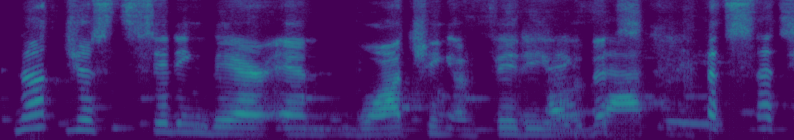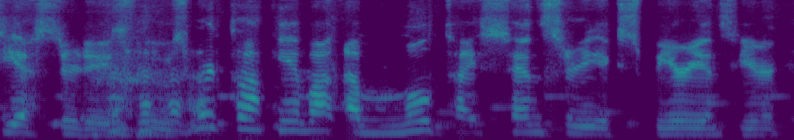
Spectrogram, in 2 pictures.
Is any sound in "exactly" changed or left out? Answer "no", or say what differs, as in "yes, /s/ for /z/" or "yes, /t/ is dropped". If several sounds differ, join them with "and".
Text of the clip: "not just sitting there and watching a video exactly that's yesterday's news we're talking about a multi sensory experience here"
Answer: yes, /k/ is dropped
